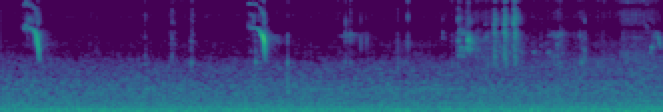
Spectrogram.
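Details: Sparrow chirping: two loud, downslurred high notes about two seconds apart, then softer clustered chirps, with a low background hum.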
